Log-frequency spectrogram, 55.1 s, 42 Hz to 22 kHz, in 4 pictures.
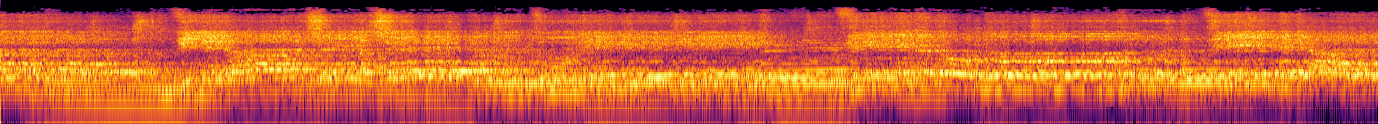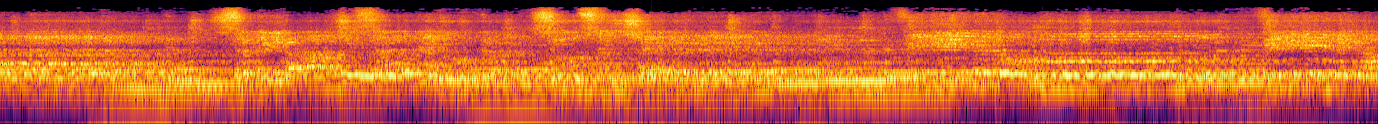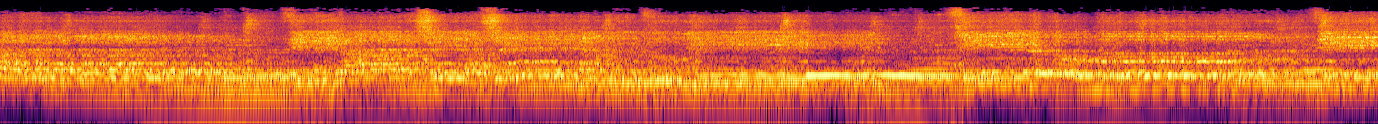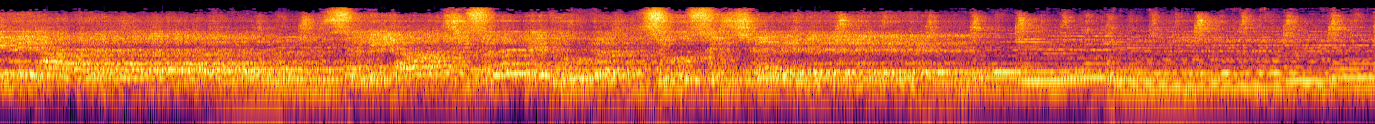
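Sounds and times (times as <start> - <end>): choir singing a hymn in harmony: 0.0 - 55.0
sustained instrumental accompaniment: 0.0 - 55.0.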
